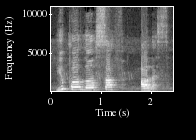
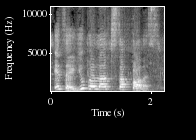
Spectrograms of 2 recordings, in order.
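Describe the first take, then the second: First: Euoplocephalus spelled out slowly, every syllable clear; slow it down so kids can copy Euoplocephalus; slow syllable-by-syllable name. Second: Said in the usual way. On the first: Shown as a demonstration. Reading to children, sounding out Euoplocephalus slowly. Repeating a hard dinosaur name.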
